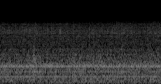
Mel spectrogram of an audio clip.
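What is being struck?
Nothing is struck.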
